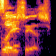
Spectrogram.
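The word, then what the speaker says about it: Yglesias: Iglesias.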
